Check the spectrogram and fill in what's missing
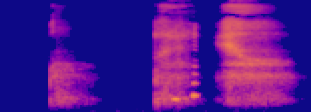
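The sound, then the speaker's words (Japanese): Three soft, breathy exhalations of someone almost asleep, each lasting about half a second, with pauses between them. The sleepy sighs are gentle and airy, and no one speaks. “ほとんど寝ている時の吐息ですよ。”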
